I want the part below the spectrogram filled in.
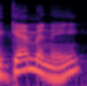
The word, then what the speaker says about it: hegemony: No, it's stress on the second one. Yeah. Hegemony. – Yes. – And the American pronouncement is hegemony. Hegemony. – So both pronunciations have the emphasis on the second syllable.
